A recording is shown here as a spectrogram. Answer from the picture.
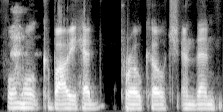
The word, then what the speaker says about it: kabaddi: I need to actually physically see it to remember. Kabaddi. Okay, I got it. Kabaddi.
